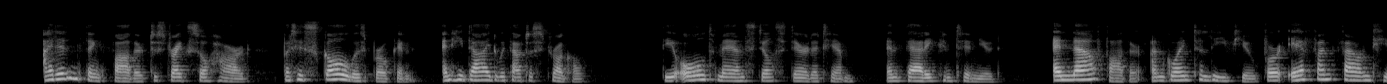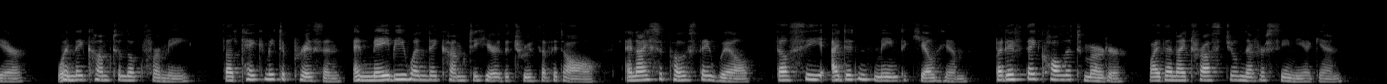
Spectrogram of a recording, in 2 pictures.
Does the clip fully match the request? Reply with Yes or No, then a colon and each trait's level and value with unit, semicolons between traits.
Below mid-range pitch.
No: medium, 185 Hz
